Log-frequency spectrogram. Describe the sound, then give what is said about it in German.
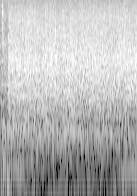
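A stadium crowd applauding at an OSV football match, a dense and steady wash of many hands clapping that blurs into a hiss-like roar, holding at an even loudness throughout with no voices. “Das ist jetzt sofort der Applaus vom OSV mit.”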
